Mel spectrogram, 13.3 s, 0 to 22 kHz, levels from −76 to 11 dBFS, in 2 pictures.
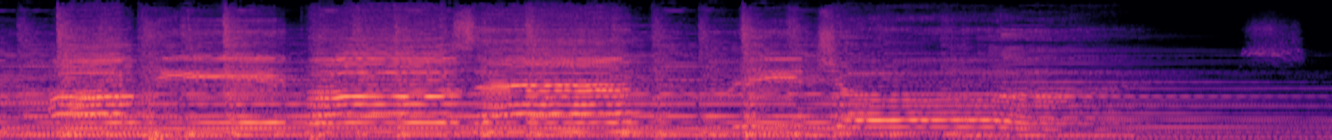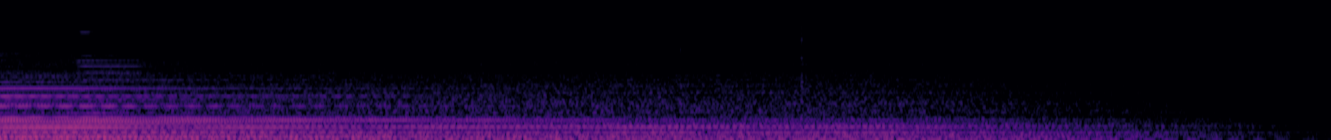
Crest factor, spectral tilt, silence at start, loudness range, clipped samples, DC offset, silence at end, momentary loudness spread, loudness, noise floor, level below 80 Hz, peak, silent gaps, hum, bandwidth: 18 dB; -3.5 dB/octave; 0 s; 22 LU; under 0.1%; under 0.1%; 5.8 s; 23 LU; -14 LUFS; -67 dBFS; -42 dBFS; 0 dBFS; none; none; over 20 kHz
